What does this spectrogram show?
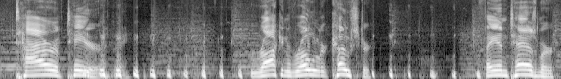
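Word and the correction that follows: Fantasmic: Phantasmic, which we named our number one show.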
